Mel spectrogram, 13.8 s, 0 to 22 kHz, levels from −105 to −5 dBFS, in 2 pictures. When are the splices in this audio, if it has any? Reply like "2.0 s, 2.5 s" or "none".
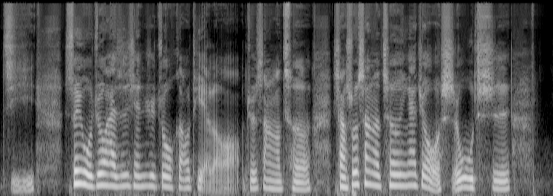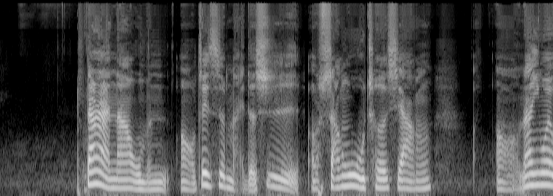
9.1 s, 10.7 s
